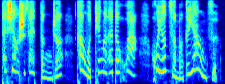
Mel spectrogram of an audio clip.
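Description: High, lively woman reading a story. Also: moderate pace, no room sound, clean studio sound. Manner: expressive, childlike storyteller. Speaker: narrator.

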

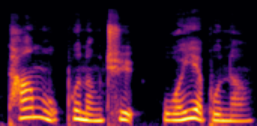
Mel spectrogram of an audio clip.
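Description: A woman English teacher who spells words letter by letter and reads example sentences slowly and clearly. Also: mid-range voice, animated, a little mellow, no echo, clean studio sound. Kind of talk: vocabulary lesson, spelling and slow reading.

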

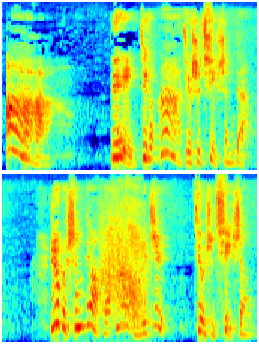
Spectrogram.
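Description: A woman explaining Mandarin tones as a teacher, demonstrating each tone with exaggerated pitch. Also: sing-song, moderate pace, darkish tone, a little hiss or hum. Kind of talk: scripted teaching dialogue.

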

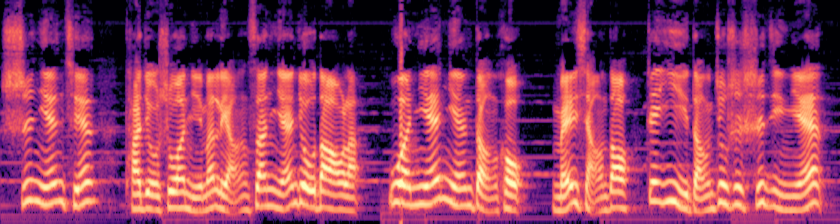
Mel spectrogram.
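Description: A man's voice: high voice, expressive, a little slow, hardly any pauses, muffled recording, faint music behind, voice pushed up. A man voicing a cheerful Taoist immortal who speaks heartily in a children's story. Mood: jolly.

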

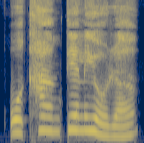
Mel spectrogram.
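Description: A male narrator voicing a playful young woman with a crisp, sweet voice in an audiobook. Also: very high-pitched, darkish tone, no echo, studio quality, voice pushed up, heavily acted.

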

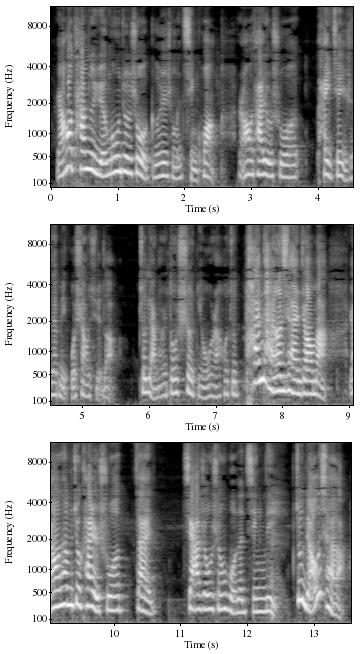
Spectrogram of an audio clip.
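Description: A young woman co-hosting a casual chat show, telling a story with lively energy and frequent laughter. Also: medium pitch. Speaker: podcast co-host.

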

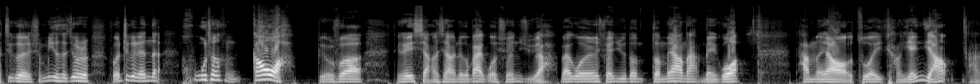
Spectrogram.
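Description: A man teaching English vocabulary in a chatty lesson, spelling words out letter by letter and repeating them slowly. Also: mid-range voice, no room sound, studio quality. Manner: frequent "啊" fillers, chatty.

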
